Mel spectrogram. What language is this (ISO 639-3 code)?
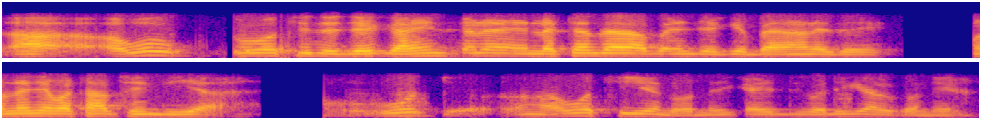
snd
